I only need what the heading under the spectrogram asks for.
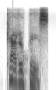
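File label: "carapace", Indian English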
